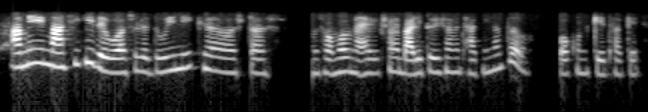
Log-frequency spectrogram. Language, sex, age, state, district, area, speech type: Bengali, female, 30-45, West Bengal, Bankura, urban, conversation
